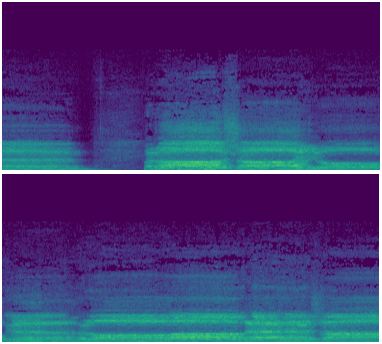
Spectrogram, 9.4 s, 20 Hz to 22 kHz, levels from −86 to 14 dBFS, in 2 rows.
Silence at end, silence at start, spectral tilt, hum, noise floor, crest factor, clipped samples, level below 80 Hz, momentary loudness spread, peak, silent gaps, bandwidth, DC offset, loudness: 0 s; 0 s; -3.5 dB/octave; none; -49 dBFS; 16 dB; under 0.1%; -62 dBFS; 10 LU; -4 dBFS; none; 14.5 kHz; under 0.1%; -20 LUFS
